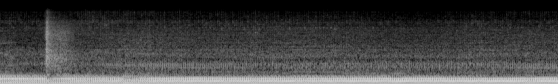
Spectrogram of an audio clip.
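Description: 2022 Suzuki Hayabusa's 1340 cc inline-four idling steadily through a full titanium Brock's exhaust, a little warmed up, with a deep bass rumble. A brief click about half a second in.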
